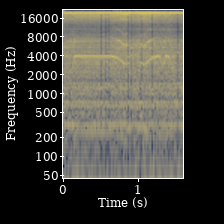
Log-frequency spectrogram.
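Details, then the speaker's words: Anycubic Mega X 3D printer, bought broken with PCB smoke, printing a benchy: steady high-pitched stepper driver whine with gliding tones as axes move, faint fan hiss; drivers heard more than motion system, running normally. "On this machine, you hear the drivers and not the motion system."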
